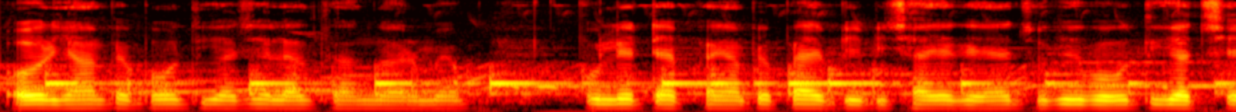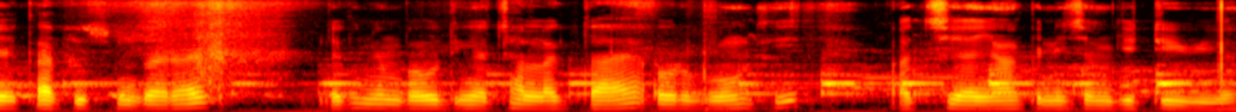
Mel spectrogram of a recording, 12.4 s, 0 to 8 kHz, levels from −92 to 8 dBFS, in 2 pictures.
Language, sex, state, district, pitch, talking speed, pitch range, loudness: Hindi, male, Bihar, Supaul, 110 Hz, 225 wpm, 110-120 Hz, -24 LUFS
